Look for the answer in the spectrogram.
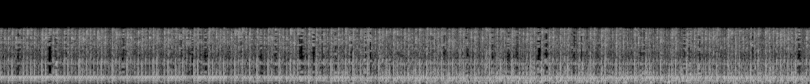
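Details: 1940 Maytag model 72 twin-cylinder, air-cooled washing-machine gas engine, rebuilt with new piston rings and gaskets after being tight: quick, even popping at about four beats a second, no misses or knocks. Normal idle.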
